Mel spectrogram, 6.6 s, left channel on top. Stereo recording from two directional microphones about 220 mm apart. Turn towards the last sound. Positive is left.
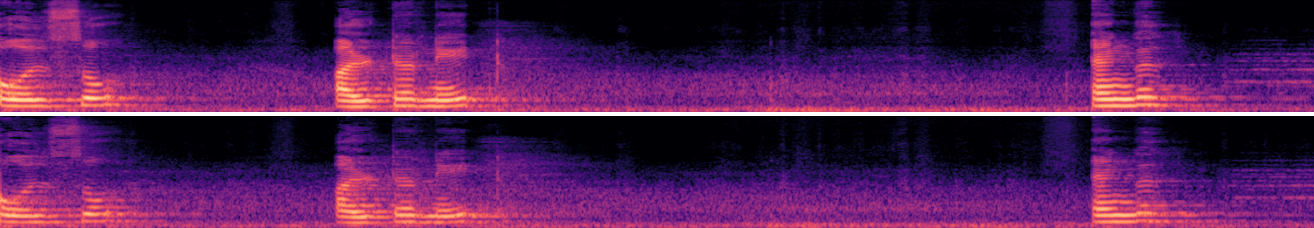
turn(degrees=35)  # may be behind; listen again after turning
